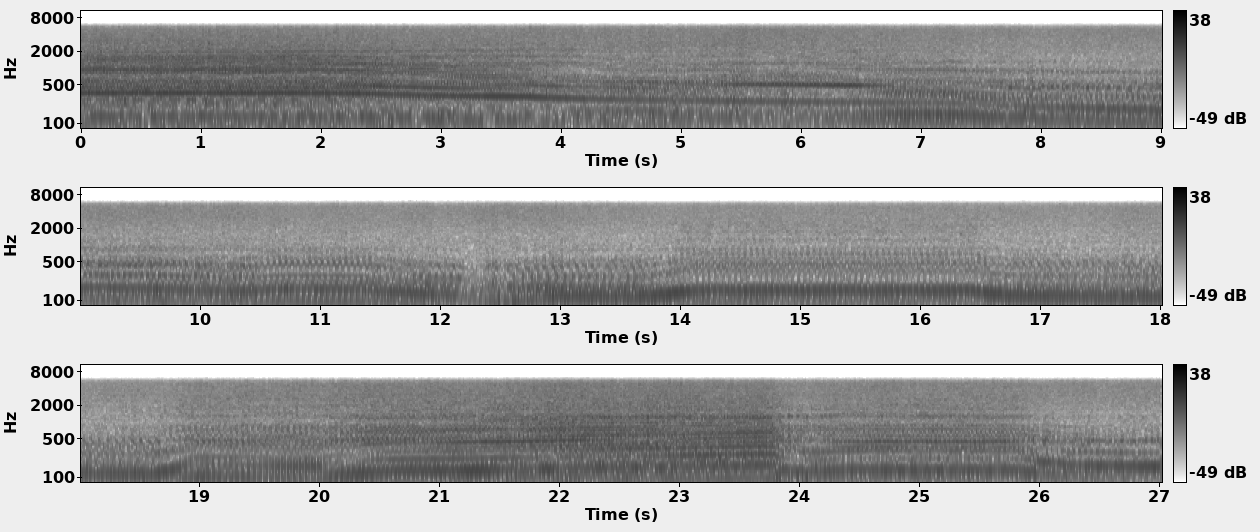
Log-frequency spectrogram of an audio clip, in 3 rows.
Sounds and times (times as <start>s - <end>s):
Motorboat, speedboat: 0.0s - 27.0s.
